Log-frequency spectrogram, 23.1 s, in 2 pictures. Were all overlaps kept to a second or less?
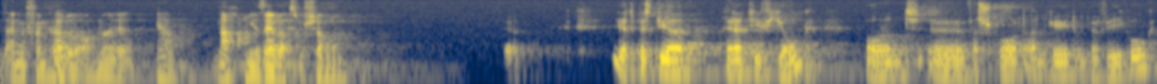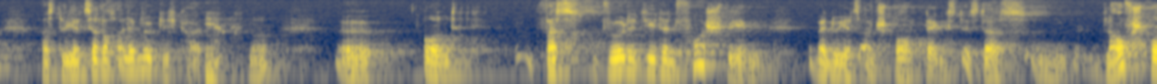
Yes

